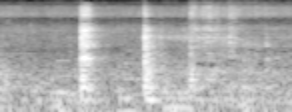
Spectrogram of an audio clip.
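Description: Salt being stirred into tomato chutney in a pan, three quick scraping strokes of a spoon against the pan over a low background sizzle, close and fairly loud.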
